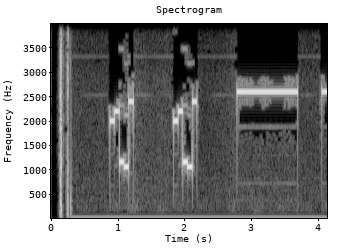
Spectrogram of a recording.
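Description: Five-tone selective call (ZVEI), heard as quick runs of five tones, tones of about 70 ms. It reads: 89210 89210
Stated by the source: ZVEI five-tone call 89084 received by SDR.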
